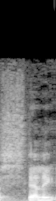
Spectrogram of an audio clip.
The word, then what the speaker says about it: stellate: And you refer to it as a stellate laceration. Is that right? Yes. And am I pronouncing that right, Stellate?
